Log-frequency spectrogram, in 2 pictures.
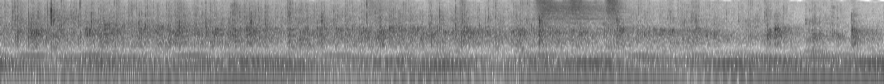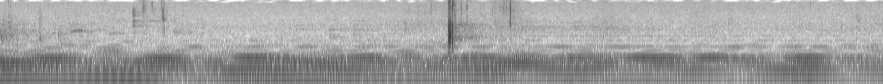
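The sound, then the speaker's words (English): Audience applause in a church gathering, a dense wash of clapping that fades out after about four seconds while steady sustained musical tones continue underneath. “Can you give him a big hand?”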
